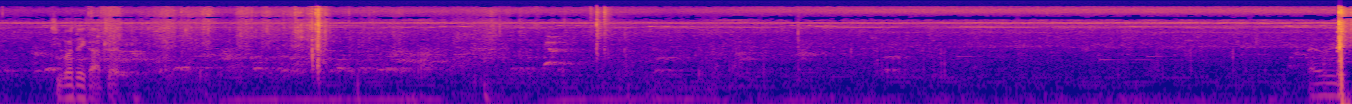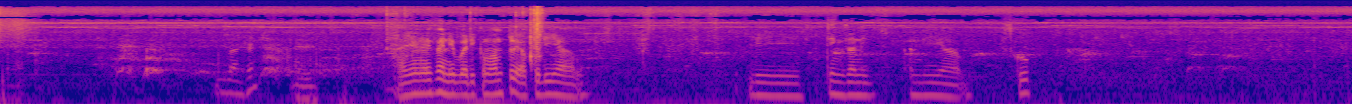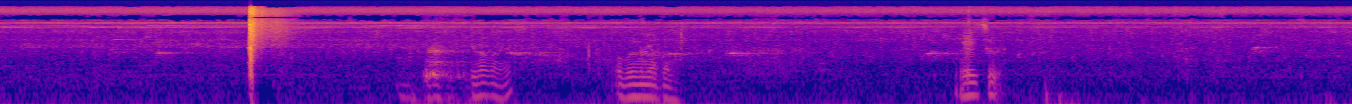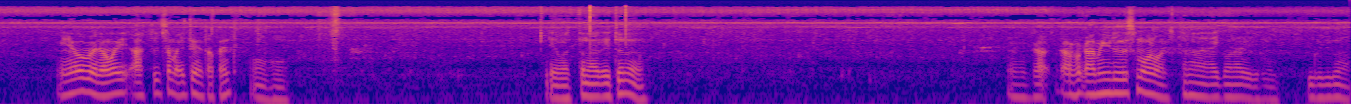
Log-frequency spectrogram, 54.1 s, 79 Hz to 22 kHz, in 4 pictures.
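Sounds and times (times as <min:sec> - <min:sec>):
air rifle shot: 0:13.4 - 0:14.0, 0:29.6 - 0:30.0.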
